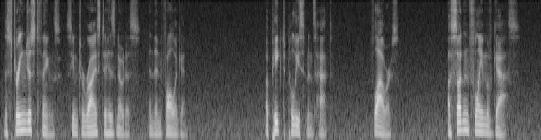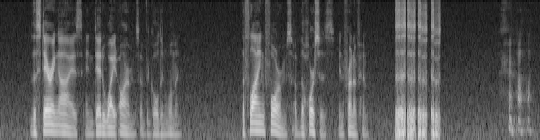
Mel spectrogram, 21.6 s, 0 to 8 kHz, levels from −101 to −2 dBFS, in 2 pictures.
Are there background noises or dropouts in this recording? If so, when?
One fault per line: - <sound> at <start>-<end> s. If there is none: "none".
- laugh at 18.7-19.6 s
- laugh at 20.8-21.5 s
